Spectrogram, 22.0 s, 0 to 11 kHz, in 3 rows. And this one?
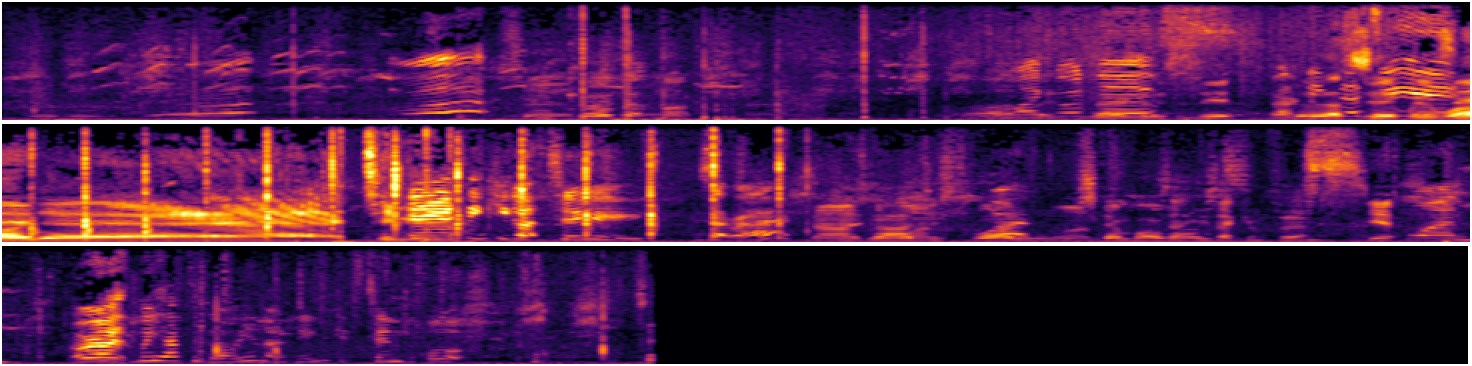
Recorded on an MP3 player using the voice recorder. Recorded at the Concord RSL Women's Bowling Club on a Sunday. Sound of people complementing bowler on their bowl.
ambient, australia, bowls, english, field, grass, lawn, recording, sport, talking, voice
